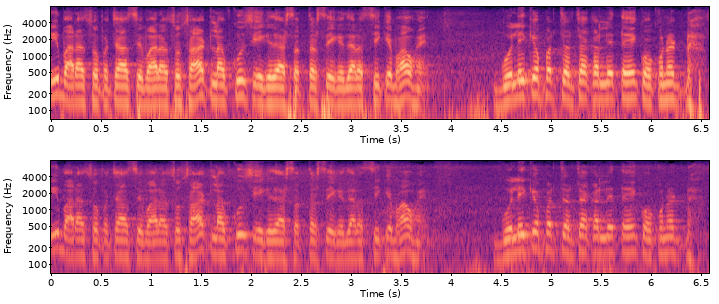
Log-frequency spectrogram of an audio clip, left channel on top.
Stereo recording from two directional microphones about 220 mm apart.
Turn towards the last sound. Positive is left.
turn(degrees=45)  # may be behind; listen again after turning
